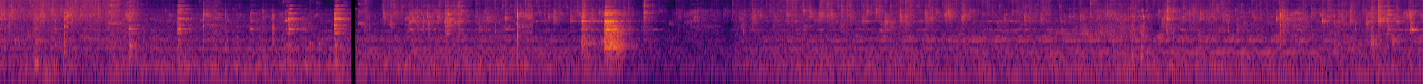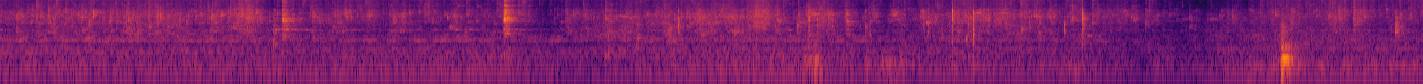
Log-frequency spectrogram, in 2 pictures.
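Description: A metal spoon stirs and scrapes through thick binignit porridge in a ceramic bowl, with scattered clinks of the spoon against the bowl as she eats.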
